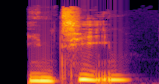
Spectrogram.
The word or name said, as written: intim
